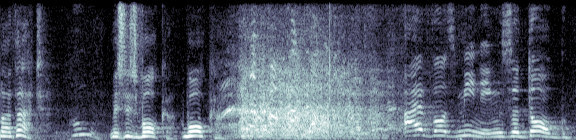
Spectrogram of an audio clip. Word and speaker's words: Walker: Walker Walker what w is pronounced what your employer's name is Walker yeah volker do you know how many shots mrs.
